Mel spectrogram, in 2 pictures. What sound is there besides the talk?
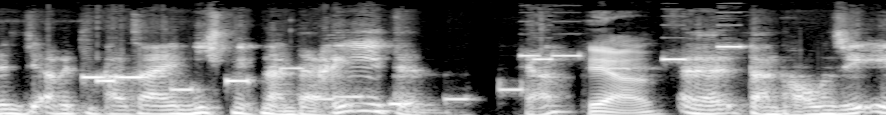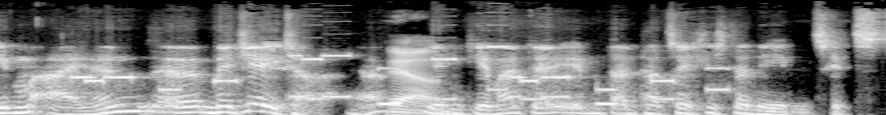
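telephone ringing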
